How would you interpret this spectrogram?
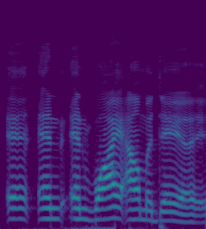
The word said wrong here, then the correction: Alameda: is the other question. I'm not sure if I said that right. – Why it's Alameda. That's Alameda.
